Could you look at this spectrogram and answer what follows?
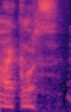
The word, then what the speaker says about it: Equus: Equius. Harry Potter. I nearly wrote Harry Potter cock then. Harry Potter horse play. What was it? – Oh, Equus.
